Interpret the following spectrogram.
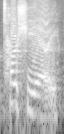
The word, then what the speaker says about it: tertiary: okay that's pronounced tary the ti gives you an sh sound um tertiary okay so by definition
